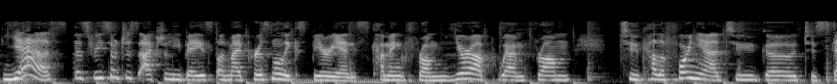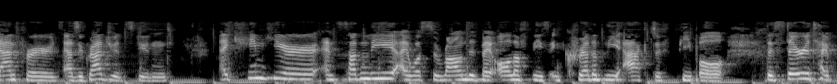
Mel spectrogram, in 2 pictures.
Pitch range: 185-230 Hz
